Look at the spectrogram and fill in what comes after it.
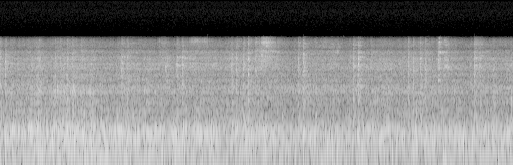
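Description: Double-stack intermodal freight train rolling past: a steady low rumble of steel wheels on the rails, with scattered sharp clicks and knocks.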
